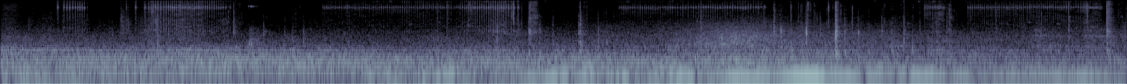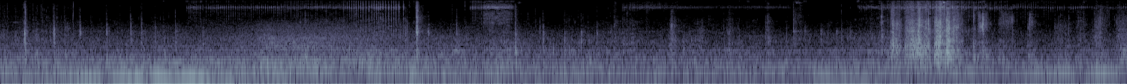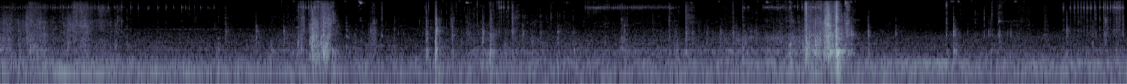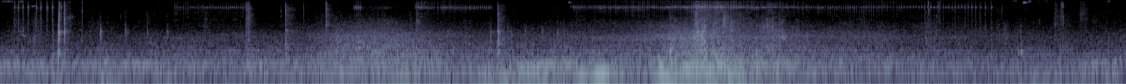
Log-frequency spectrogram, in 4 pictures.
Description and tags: Bicycle Riding Circles, Gravel Stops
Riding a bicycle on a street, Colonia del Valle, México City
Joaco CSP
tierra, stoping, Riding, gravel, Bicycle, bicicleta, Circles, rattle, freno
